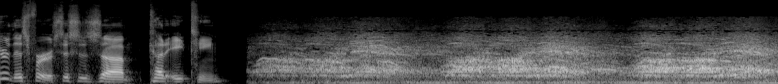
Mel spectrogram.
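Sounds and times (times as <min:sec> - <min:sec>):
speech: 0:00.0 - 0:02.3
large crowd chanting: 0:02.5 - 0:07.7.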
